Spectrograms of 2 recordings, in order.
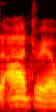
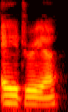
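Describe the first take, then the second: First: The name is said with an Italian pronunciation. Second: The name is said with a non-Italian pronunciation. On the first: "more the Italian pronunciation" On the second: "or it could be Adria"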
